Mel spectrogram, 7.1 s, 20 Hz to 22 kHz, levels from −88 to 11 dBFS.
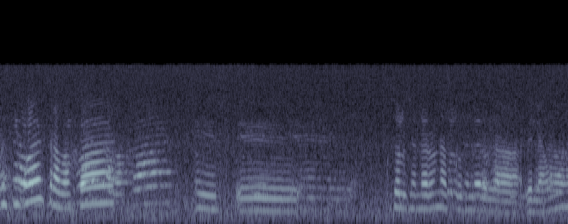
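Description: A speech recording carries a delayed second copy of the voice in five stretches: 0 to 0.34 s, where the copy is louder than the direct speech; 1.3 to 2.16 s, 5.59 to 6.24 s and 6.68 to 7.11 s, where it sits a little below it; and 3.63 to 4.46 s, where it is only faintly audible. Each time it trails the original by 656 ms. This is an echo leak, likely because the far end was on a loudspeaker and its echo canceller let part of the returned signal through, sending the voice back about two-thirds of a second late. A single sharp click falls at 6.12 s, inside one of those echo stretches. It comes from dropped samples, likely a loss of a fraction of a millisecond that makes the waveform jump abruptly to a later value, too brief to remove any audible sound. The lowest bass is taken out, as expected from call microphone processing.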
